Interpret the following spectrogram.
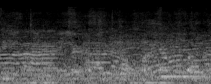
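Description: Several voices talking and chattering at once, with faint music underneath: a few held tones and two low thuds.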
